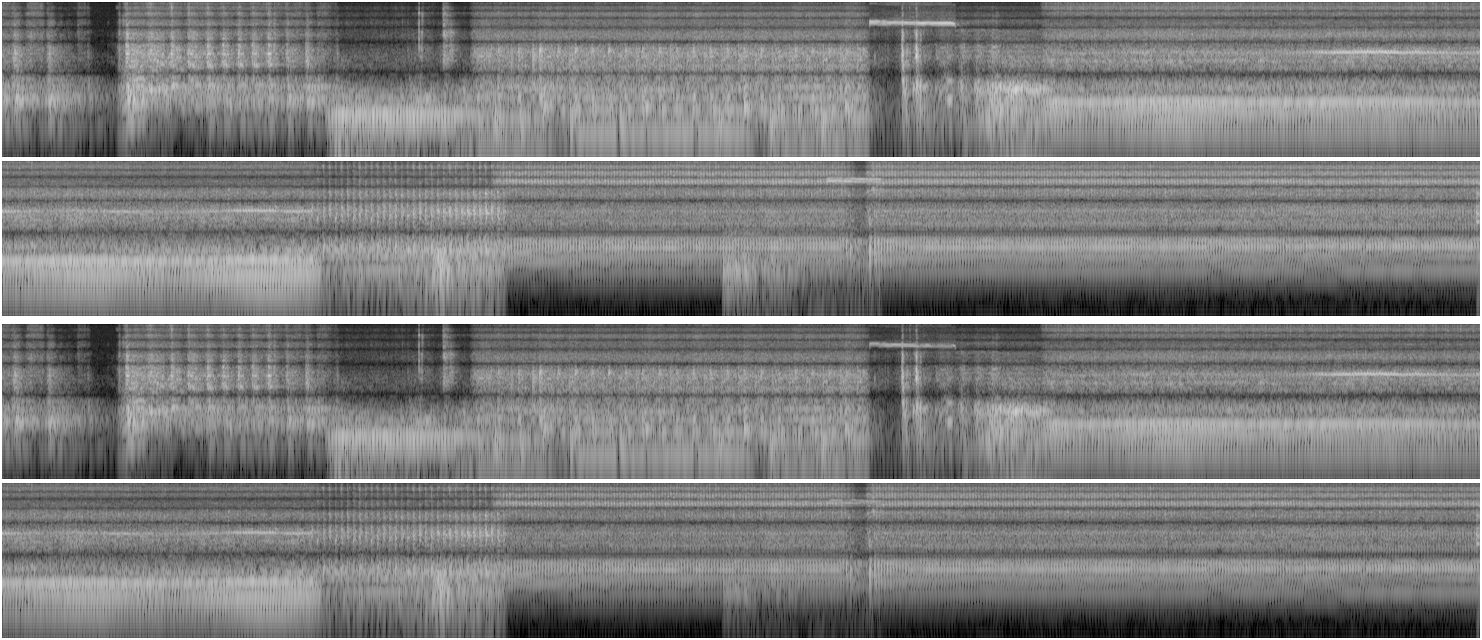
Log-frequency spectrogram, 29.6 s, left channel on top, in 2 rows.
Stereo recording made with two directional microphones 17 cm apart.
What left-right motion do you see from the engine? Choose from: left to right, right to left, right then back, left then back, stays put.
stays put.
